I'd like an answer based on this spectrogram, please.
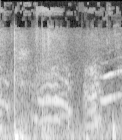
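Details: Black Labrador Retriever puppy just born during its mother's first whelping and needing emergency revival; a soft thump, then high drawn-out whimpers that rise and fall, indoors in a small room.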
